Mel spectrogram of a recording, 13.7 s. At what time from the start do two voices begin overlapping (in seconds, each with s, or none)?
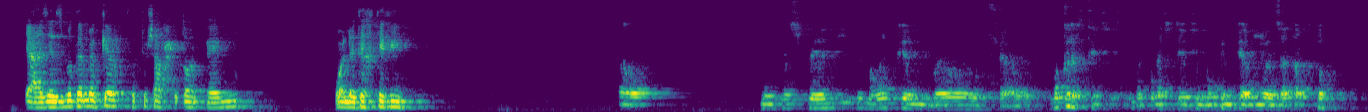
none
